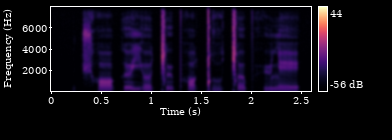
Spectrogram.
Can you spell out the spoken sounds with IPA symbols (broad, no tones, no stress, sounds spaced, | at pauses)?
t͡ʃʰ ɔ k ø j ɵ ǀ ʉ pʰ ɔ ǃ ɔ̤ ǀ ɵ pʰ y l e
